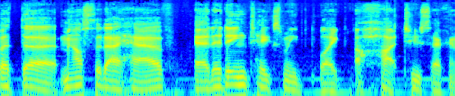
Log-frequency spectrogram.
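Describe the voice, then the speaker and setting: A man speaks with a Kentucky accent in a bright, sharp tone, his voice carrying some vocal fry. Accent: Kentucky Southern US. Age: 30s. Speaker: horror story narrator. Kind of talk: casual chat. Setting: live stream.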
